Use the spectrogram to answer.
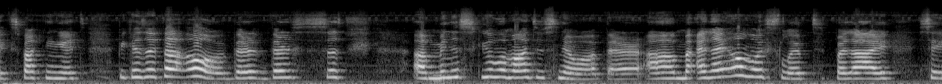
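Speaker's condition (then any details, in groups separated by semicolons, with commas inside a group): Cerebral palsy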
